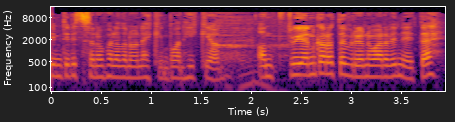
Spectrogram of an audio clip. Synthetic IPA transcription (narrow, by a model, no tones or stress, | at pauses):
ɪmdivɪtanuːpʰənɔðɔnuːnɛɡ̥ɪnblˠanɦɪɡ̥jɔnɔndd̥wiənɡɔɾɔdəvrjɔnuarvɪnɨdɛ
